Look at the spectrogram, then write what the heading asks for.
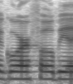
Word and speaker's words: agoraphobia: Is there any relation with, and I might not be pronouncing it right, okay, anxiety, OCD, what about agoraphobia? Agoraphobia? That's it.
